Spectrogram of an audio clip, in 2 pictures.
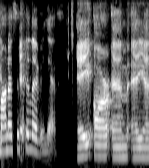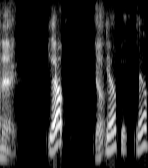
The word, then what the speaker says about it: Armana: Armana.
